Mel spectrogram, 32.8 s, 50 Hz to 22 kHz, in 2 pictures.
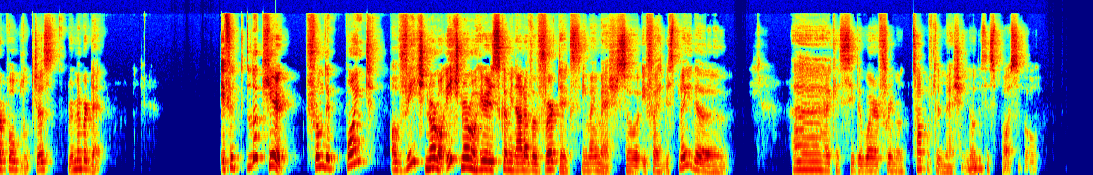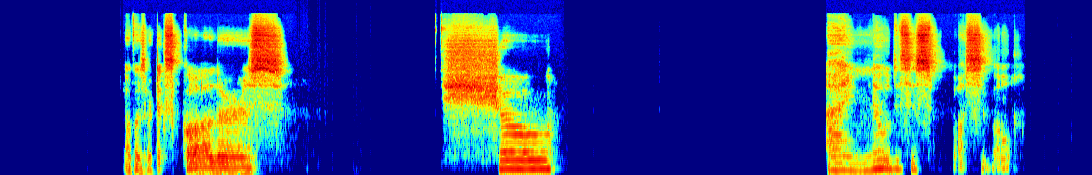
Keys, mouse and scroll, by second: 0.5 click, 3.8-5.3 drag, 3.8 right click, 9.7 click, 10.3 click, 22.7 click.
